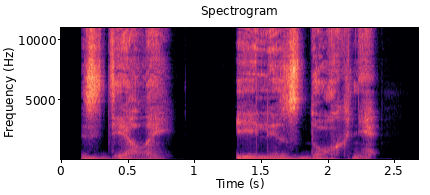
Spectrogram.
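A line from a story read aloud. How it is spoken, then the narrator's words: Quiet hoarse elderly whisper. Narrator (Russian): Тихий старческий хриплый голос шептал на ухо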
